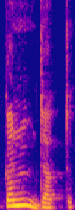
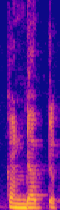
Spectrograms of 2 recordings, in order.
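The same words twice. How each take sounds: First: conduct split as कन, duct, stretched; syllable-by-syllable. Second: Said in the usual way. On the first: Shown as a demonstration. Teacher building conduct for students, drawn out and split. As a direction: pause between the halves of conduct. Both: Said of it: "तो meaning क्या बनी".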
